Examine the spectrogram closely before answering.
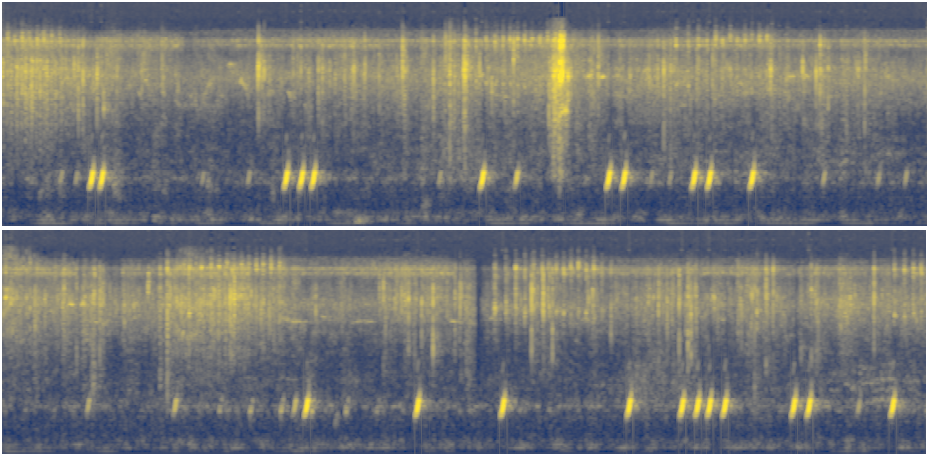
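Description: Short bright game blips sound again and again as a snake gobbles glowing pellets.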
